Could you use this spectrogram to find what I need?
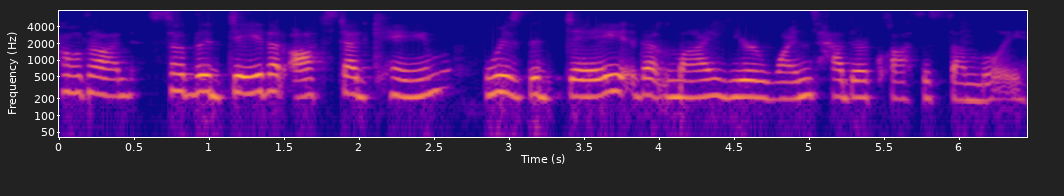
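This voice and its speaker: A woman's ordinary speaking voice in a Canadian accent, fairly high-pitched with fairly even intonation, at a fairly slow pace with hardly any pauses, on a very clean recording with a silent background. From Canada. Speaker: elementary school teacher. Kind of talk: casual podcast conversation.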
